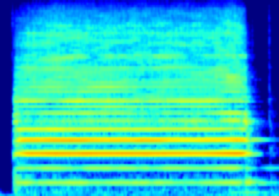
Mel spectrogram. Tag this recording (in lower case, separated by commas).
music, musical instrument, bowed string instrument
